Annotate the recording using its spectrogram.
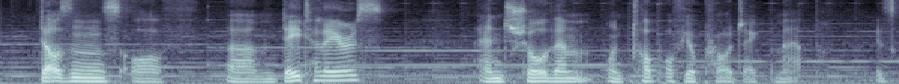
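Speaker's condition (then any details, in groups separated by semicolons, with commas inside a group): No condition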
